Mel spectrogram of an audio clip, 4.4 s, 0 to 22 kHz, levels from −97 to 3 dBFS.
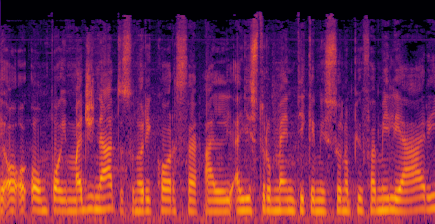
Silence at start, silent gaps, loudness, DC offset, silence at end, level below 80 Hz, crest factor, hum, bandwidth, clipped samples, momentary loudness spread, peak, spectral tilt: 0 s; none; -23 LUFS; under 0.1%; 0 s; -48 dBFS; 12 dB; none; 17.5 kHz; under 0.1%; 4 LU; -10 dBFS; -5.5 dB/octave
